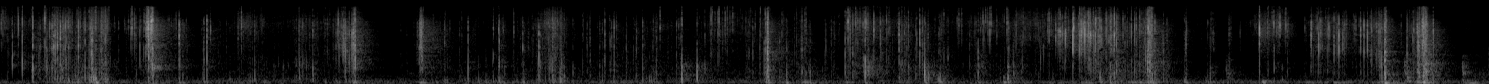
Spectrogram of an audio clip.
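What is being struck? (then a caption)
Polystyrene bead play foam. A hand-sized soft mound of green play foam made of small polystyrene beads is squeezed and pulled apart by fingers with long white nails. It gives dense, bright crackling and crinkling, like tearing, with a steady stream of tiny pops and a few louder bursts.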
